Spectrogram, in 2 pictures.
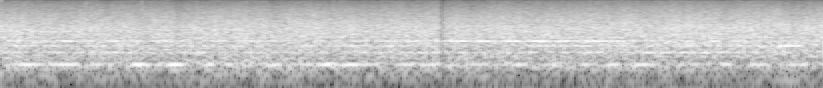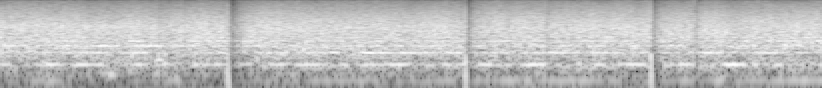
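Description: Steady hum of the freezer room's refrigeration machinery, a few constant tones over a noise hiss, with a few faint ticks.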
